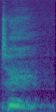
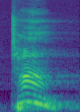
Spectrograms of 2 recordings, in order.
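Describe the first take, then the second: First: The name is said softly and quietly. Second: The name is called out loudly. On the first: The call seems faint because the listener's heart has hardened. "that voice will get softer" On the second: The call is strong and urgent at first. "at first he'll call very loudly to you"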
